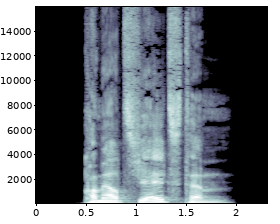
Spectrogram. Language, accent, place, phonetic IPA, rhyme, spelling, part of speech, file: German, Germany, Berlin, [kɔmɛʁˈt͡si̯ɛlstəm], -ɛlstəm, kommerziellstem, adjective, De-kommerziellstem.ogg
- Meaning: strong dative masculine/neuter singular superlative degree of kommerziell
